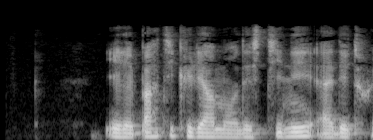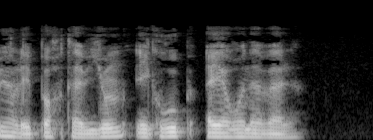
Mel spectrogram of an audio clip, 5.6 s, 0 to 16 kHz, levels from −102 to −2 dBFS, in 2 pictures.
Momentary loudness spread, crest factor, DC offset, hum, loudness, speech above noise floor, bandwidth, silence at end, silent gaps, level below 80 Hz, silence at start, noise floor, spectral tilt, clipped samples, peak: 4 LU; 20 dB; under 0.1%; none; -23 LUFS; 43 dB; 8 kHz; 0.55 s; none; -42 dBFS; 0.8 s; -66 dBFS; -7.5 dB/octave; under 0.1%; -4 dBFS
